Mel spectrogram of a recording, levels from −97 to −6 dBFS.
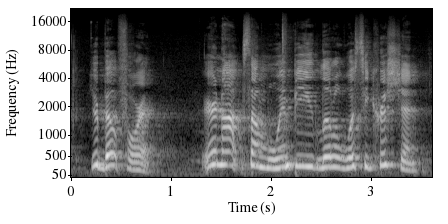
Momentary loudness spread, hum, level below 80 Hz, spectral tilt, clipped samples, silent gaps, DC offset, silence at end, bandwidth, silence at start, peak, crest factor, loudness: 7 LU; none; -68 dBFS; -4 dB/octave; under 0.1%; none; under 0.1%; 0.15 s; 17 kHz; 0.2 s; -10 dBFS; 18 dB; -28 LUFS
